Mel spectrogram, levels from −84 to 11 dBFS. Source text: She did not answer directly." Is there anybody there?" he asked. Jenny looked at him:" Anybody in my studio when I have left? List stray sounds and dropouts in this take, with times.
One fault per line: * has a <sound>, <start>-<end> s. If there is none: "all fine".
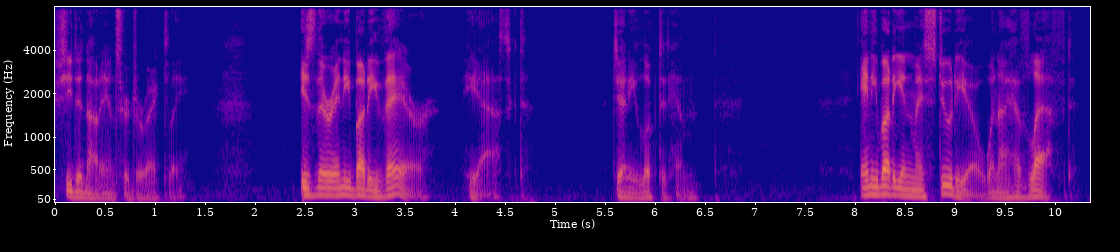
all fine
